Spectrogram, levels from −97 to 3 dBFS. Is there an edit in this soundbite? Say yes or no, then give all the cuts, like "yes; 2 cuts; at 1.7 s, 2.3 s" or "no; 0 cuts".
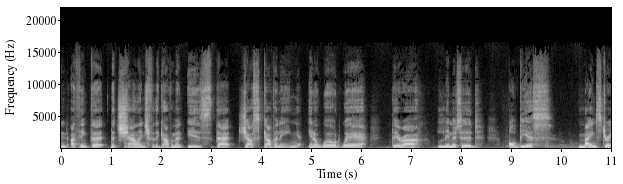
yes; 1 cut; at 6.5 s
